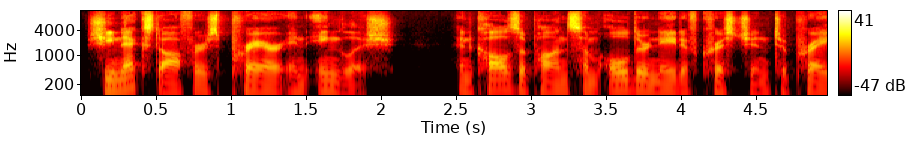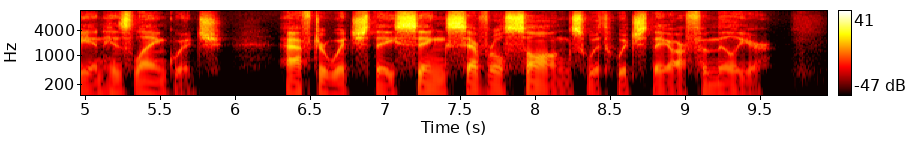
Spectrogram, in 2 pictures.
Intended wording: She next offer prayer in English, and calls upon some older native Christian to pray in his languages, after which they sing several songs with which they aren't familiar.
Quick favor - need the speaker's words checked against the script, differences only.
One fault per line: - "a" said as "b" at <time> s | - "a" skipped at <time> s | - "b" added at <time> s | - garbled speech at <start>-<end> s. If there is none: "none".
- "offer" said as "offers" at 0.5 s
- "languages" said as "language" at 5.3 s
- "aren't" said as "are" at 8.9 s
